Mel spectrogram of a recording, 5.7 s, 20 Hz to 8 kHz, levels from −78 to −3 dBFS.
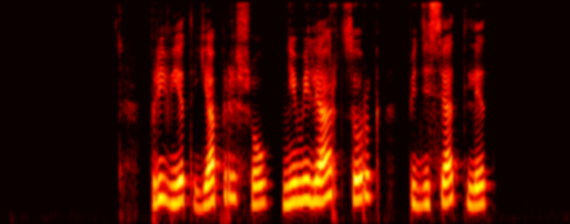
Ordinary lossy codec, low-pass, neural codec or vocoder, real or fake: none; none; none; real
